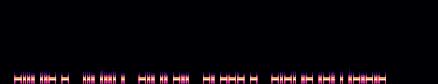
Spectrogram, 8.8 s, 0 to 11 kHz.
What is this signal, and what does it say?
Morse code, heard as a keyed tone, about 28 wpm, 700 Hz. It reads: BUT SHE DID NOT CARE.
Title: Sentences from Top 1000 Words - Review Part 1 - 28wpm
